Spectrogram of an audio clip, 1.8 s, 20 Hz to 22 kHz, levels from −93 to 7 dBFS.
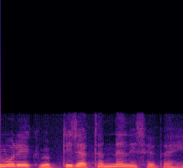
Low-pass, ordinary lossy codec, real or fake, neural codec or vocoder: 7.2 kHz; none; fake; codec, 16 kHz, 0.5 kbps, X-Codec, HuBERT features, trained on LibriSpeech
